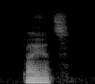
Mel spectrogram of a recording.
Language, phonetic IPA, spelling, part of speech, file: Polish, [ˈpajat͡s], pajac, noun, LL-Q809 (pol)-pajac.wav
